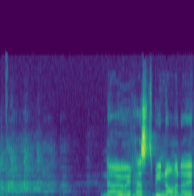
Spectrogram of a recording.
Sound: laughter

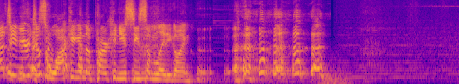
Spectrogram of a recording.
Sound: laughs

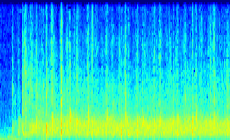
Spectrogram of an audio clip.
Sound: audience applauds

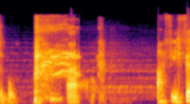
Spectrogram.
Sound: chuckling

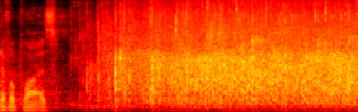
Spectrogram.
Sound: applause

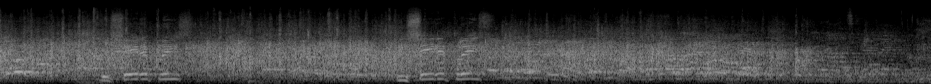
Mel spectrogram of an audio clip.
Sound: applause

